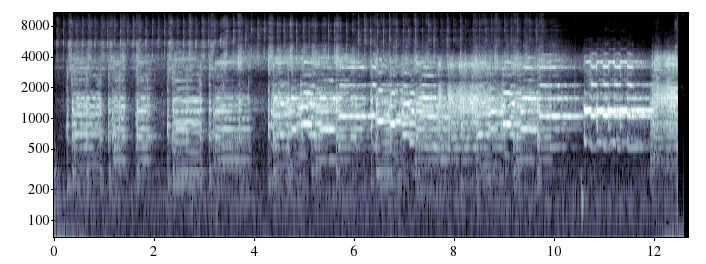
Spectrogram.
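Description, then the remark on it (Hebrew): A mobile phone rings with an incoming call from its owner's father, a bright, melodic electronic ringtone, starting in short repeated bursts and then playing a steady, sustained tune, loud, with no voices. “ועכשיו גם הטלפון שלו מצלצל.”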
